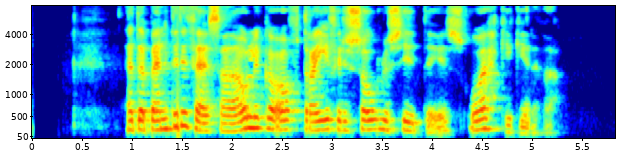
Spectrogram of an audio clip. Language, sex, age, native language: Icelandic, female, 20-29, Icelandic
